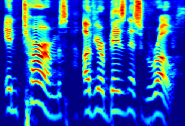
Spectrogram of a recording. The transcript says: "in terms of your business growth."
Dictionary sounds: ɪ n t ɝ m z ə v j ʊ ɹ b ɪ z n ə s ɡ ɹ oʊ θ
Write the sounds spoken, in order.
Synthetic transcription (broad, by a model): ɪ n t ɝ m z ə v j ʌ ɹ b ɪ z n ə s ɡ ɹ oʊ θ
